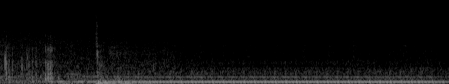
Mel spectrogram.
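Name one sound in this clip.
A car engine idles with a low rumble.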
